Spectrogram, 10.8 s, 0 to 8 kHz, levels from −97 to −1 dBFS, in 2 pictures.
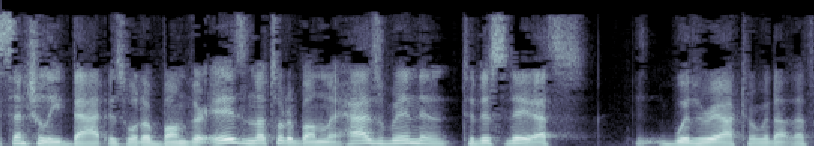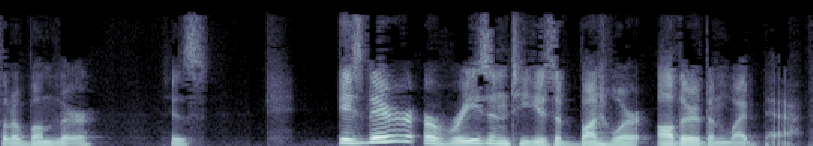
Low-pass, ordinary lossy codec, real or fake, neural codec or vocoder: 7.2 kHz; MP3, 32 kbps; fake; codec, 16 kHz, 0.5 kbps, FunCodec, trained on LibriTTS, 25 frames a second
